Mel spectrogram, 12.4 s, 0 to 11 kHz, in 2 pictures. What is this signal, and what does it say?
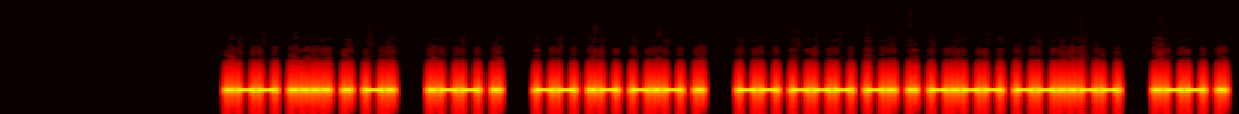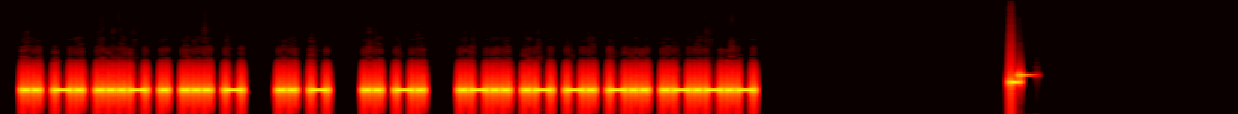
Morse code, heard as a keyed tone, about 44 wpm, 700 Hz. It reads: WHEN WE MAKE MONEY, WE INVEST IT IN LAND.
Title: Sentences from Top 1100 Words 45wpm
